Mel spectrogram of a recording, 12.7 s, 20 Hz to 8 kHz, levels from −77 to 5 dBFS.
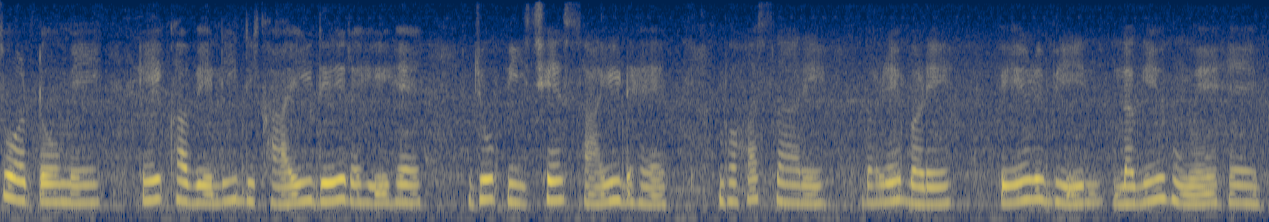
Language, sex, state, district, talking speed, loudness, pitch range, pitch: Hindi, female, Uttar Pradesh, Lucknow, 100 wpm, -17 LUFS, 185-215 Hz, 200 Hz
